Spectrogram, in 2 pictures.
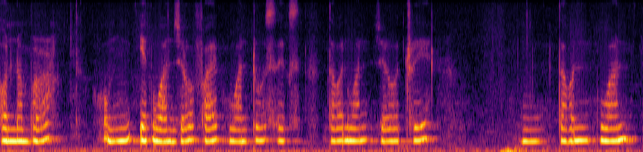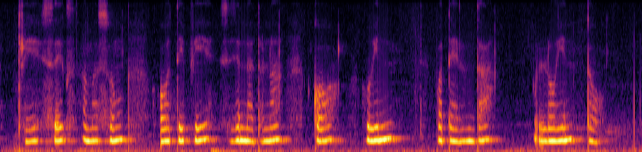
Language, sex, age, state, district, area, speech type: Manipuri, female, 18-30, Manipur, Thoubal, rural, read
